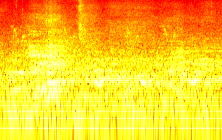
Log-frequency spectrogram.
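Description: Sea lions barking, with one loud, harsh bark about half a second in over a continuous chorus of fainter barks.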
